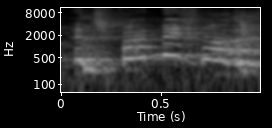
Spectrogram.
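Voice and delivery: put-on high, giggly kids chanting together; high child chorus voice. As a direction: chant it like a room of small kids. Kids' group chants the phrase.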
